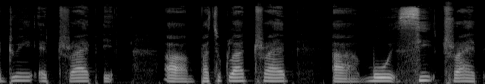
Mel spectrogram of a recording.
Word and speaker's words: Mossi: but we are doing a tribe, particular tribe, Mosi tribe. It's Mosi, it's MOSSI, and sometimes they tend to spell it MOORE or MORE or MOSHI instead of E.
